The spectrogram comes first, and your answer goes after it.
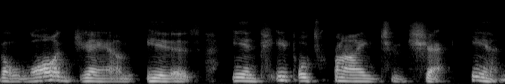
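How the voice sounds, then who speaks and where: Vocal fry runs through a woman's very deep, low voice, which has a dark, mellow tone and ordinary pitch variation. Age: 70s. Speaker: voter outreach organizer. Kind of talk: webinar Q&A.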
